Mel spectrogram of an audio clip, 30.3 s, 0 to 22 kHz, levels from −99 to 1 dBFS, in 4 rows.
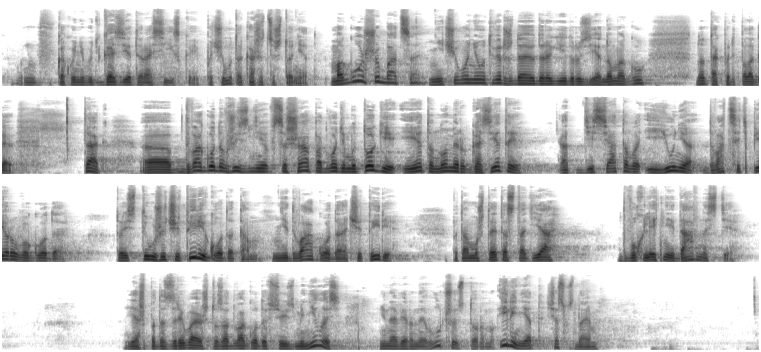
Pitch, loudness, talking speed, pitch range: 115 Hz, -23 LUFS, 145 wpm, 105-140 Hz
